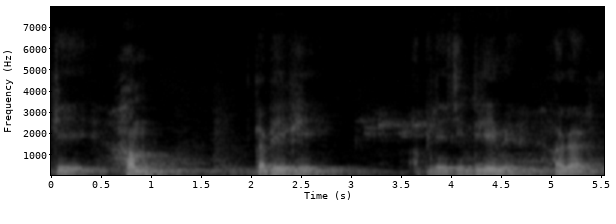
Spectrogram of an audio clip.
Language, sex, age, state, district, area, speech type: Hindi, male, 45-60, Bihar, Samastipur, rural, spontaneous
